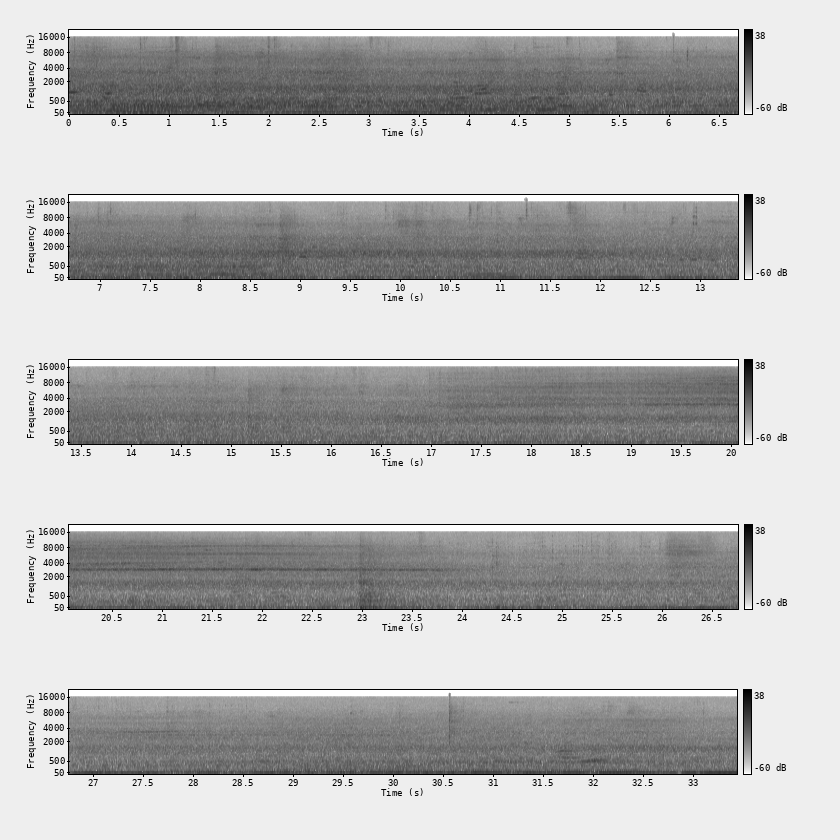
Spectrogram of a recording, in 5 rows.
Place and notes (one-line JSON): {"title": "Kaunas, Lithuania, Liberty Avenue night", "date": "2022-07-25 23:15:00", "description": "Laisvės Alėja (literally Liberty Boulevard or Liberty Avenue) is a prominent pedestrian street in the city of Kaunas. Night time, listening through open hostel window.", "latitude": "54.90", "longitude": "23.90", "altitude": "32", "timezone": "Europe/Vilnius"}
